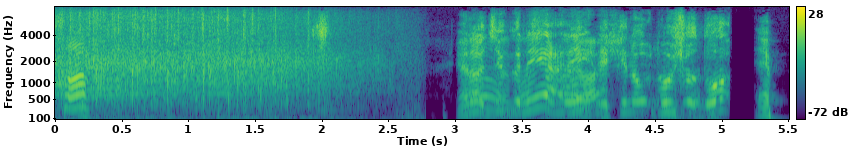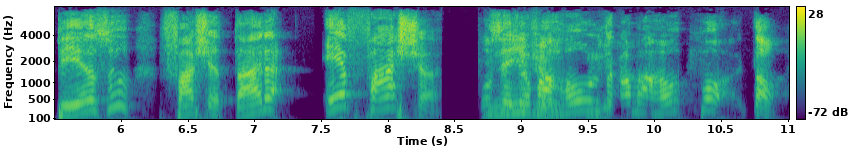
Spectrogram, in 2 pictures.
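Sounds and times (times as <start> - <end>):
audience applause: 0.0 - 2.6
speech: 0.1 - 0.5, 3.0 - 11.0.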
